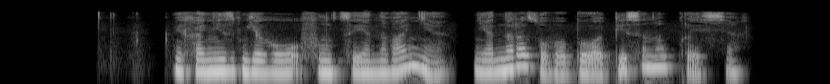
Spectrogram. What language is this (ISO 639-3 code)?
bel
